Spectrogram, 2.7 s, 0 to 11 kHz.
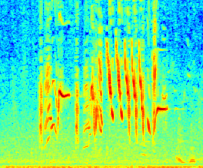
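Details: A European goldfinch in the 2016 World Championship in Goldfinch Song, recording 001/2016, delivers one lively phrase of quick, sharp, high twittering notes, including a thin whistle, ending in a short buzzy run, over a low hum.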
